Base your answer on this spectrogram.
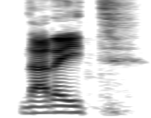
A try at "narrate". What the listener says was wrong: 우선 나가 아니에요. narrate. 나레이트는 아니다.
